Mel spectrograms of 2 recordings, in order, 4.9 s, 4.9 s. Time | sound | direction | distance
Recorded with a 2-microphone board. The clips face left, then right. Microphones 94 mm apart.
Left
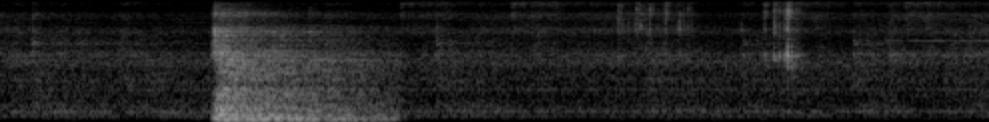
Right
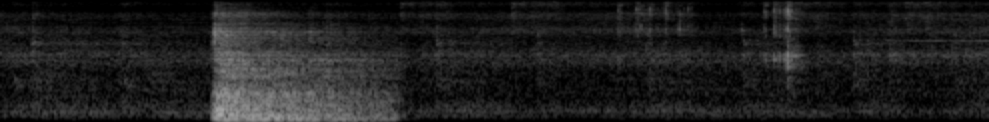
1.1 | a door slam | 45° right (ahead or behind) | 3 m
3.1 | a camera shutter | 35° right (ahead or behind) | 1.9 m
